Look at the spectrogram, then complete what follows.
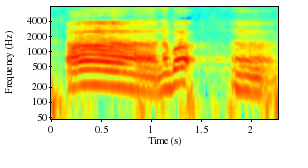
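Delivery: ordinary talk, nothing marked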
